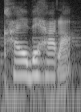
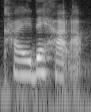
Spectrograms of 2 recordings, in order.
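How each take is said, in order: The two takes are said the same way.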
